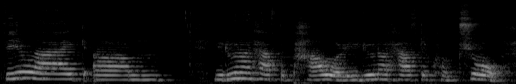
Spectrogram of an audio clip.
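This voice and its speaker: Speaking at a fairly slow pace, a woman with a fairly high pitch keeps her intonation fairly even, with audible room echo. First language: German. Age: 20s. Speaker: motivational coach. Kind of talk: motivational talk. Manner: hesitant, many fillers.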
